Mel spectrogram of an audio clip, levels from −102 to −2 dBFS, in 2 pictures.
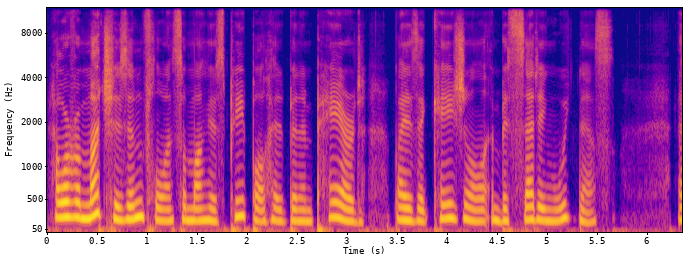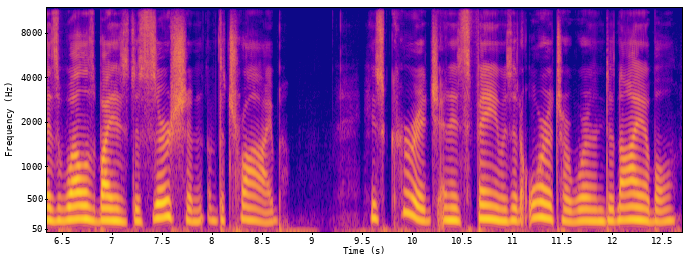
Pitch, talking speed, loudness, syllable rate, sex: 190 Hz, 165 wpm, -18 LUFS, 5.5 syllables/s, female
